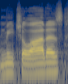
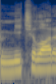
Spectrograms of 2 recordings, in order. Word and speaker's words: michelada: the past two days have I been saying it wrong my whole life is it a michelada not a michelada I don't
